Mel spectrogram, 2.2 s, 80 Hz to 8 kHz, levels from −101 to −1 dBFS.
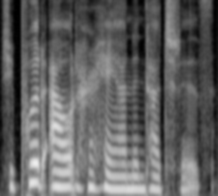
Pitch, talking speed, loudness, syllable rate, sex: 205 Hz, 220 wpm, -18 LUFS, 4.8 syllables/s, female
